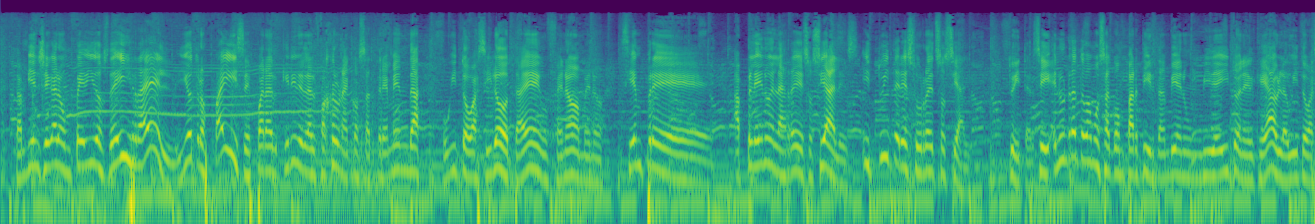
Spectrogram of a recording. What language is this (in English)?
Spanish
